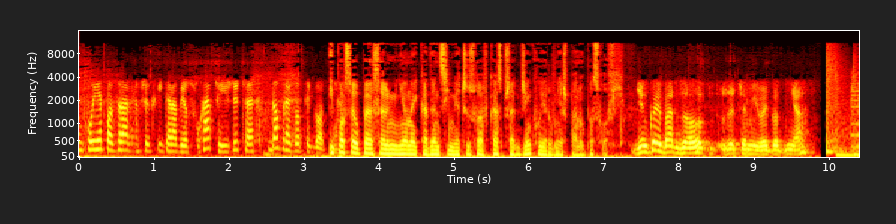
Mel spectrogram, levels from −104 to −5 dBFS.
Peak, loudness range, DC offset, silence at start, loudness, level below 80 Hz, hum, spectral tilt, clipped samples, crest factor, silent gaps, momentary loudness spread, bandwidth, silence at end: -8 dBFS; 3 LU; under 0.1%; 0 s; -25 LUFS; -40 dBFS; none; -5 dB/octave; under 0.1%; 16 dB; 9.90-9.95 s; 9 LU; 11.5 kHz; 0 s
